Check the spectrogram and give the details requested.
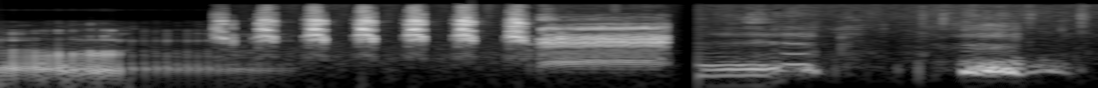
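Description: Animal calls in two edited clips. First, over the cheetah, comes a run of about six short sharp calls and then a held call. After a sudden cut comes low, throaty grunting matched to a griffon vulture.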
